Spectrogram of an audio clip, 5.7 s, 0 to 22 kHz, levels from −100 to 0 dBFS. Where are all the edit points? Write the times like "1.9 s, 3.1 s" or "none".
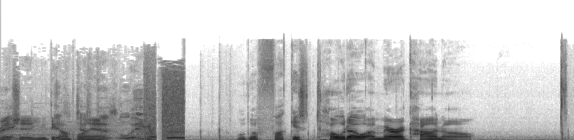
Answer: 1.7 s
